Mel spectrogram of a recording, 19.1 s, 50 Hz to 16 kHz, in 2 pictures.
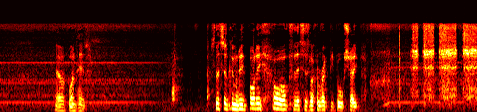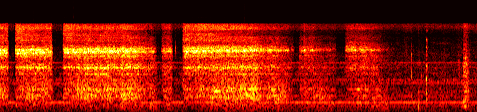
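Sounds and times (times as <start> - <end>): faint steady hum: 0.0 - 18.9
lathe tool cutting wood: 7.4 - 18.0.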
